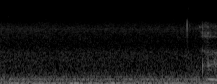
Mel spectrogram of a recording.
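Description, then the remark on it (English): A faint, steady buzzing hum like an air conditioner runs unbroken beneath a soft wash of background hiss, with no one talking and a couple of brief small noises near the end. “like a buzzing noise. I think, what do you call those? It's like an air conditioner or something.”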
